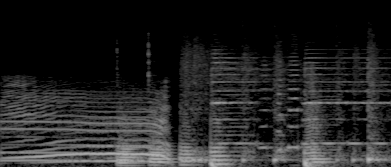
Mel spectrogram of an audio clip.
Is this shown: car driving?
no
